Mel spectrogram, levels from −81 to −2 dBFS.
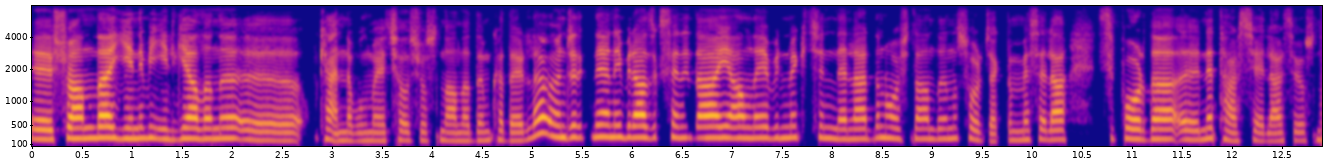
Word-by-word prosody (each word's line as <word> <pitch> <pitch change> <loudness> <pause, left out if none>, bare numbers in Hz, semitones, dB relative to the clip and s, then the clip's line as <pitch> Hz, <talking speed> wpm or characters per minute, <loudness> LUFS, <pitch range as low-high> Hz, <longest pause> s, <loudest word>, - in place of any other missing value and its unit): Eee, 200 -1 +4
şu 220 +3 +4
anda 225 +2 +7
yeni 220 0 +2
bir 230 -1 -1
ilgi 205 +2 +1
alanı, 215 0 +2 0.2
ııı, 180 -3 -2 0.2
kendine 175 -5 -2
bulmaya 170 0 -6
çalışıyorsun 175 0 -7
anladığım 170 +1 -5
kadarıyla. 190 - 0
Öncelikle, 245 0 0
hani, 250 -1 +1
birazcık 240 0 +4
seni 235 -2 -3
daha 230 0 +6
iyi 235 0 +4
anlayabilmek 230 +1 -1
için 225 -3 -7
nelerden 210 +3 -1
hoşlandığını 210 -1 -5
soracaktım. 185 -4 -7
Mesela 195 +1 -1 0.3
sporda, 205 -2 +1
eee, 190 0 -1
ne 220 - +2
tarz 175 -6 -5
şeyler 165 -2 -5
seviyorsun? 175 +1 -10
210 Hz, 145 wpm, -20 LUFS, 180-230 Hz, 0.3 s, anda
